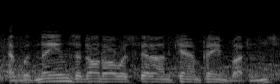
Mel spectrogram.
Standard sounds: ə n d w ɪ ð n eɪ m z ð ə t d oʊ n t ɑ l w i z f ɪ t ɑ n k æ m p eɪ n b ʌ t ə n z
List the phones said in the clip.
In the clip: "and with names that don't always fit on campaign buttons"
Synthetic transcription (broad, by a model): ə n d w ɪ ð n eɪ m z ð ə t d oʊ n t ɑ l w i z f ɪ t n k æ m p eɪ n b ʌ t n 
